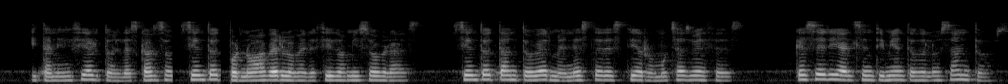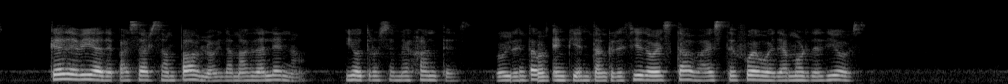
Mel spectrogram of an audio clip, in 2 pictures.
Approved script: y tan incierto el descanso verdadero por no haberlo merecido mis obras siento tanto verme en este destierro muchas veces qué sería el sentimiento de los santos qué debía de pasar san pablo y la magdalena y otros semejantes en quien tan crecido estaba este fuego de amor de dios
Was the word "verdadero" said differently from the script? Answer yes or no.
yes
